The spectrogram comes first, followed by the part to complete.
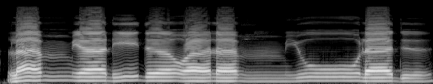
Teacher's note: di sini ada bacaan qalqalah, yaitu suara dalnya dipantulkan.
